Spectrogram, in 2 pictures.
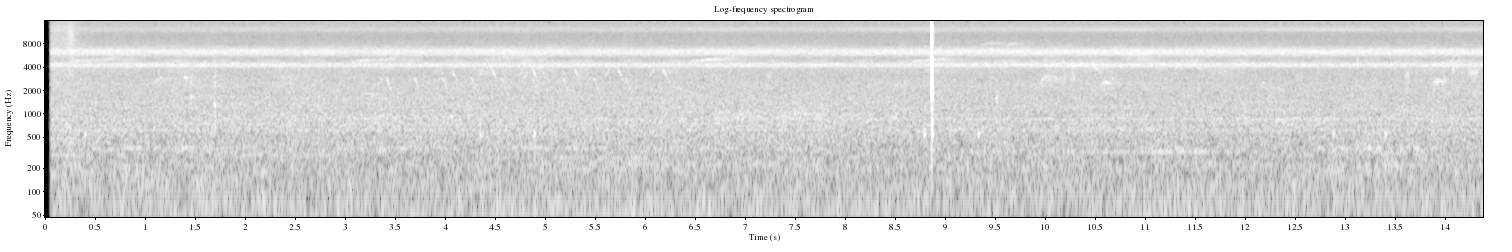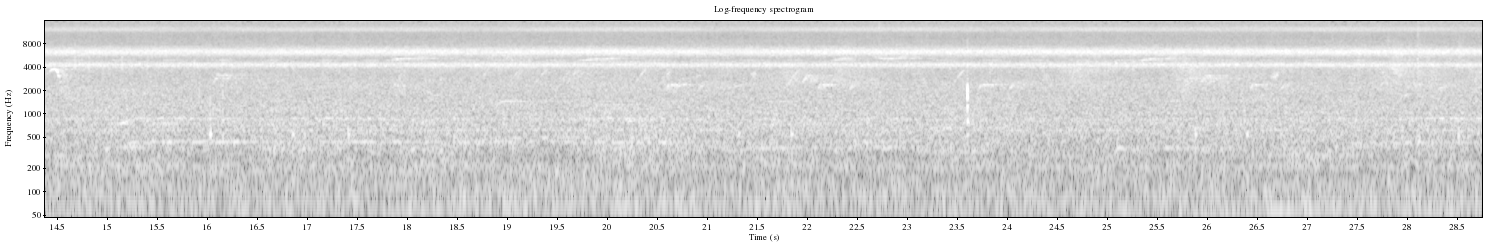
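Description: Steady high-pitched drone of forest insects, several even tones held without a break. A single sharp click about nine seconds in, and a fainter one near the end.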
